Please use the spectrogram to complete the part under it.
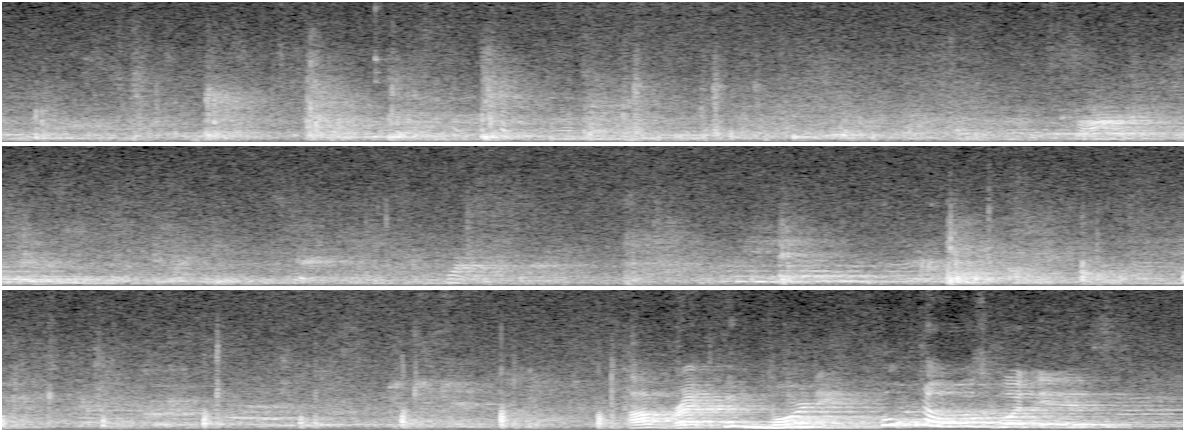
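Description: A woman speaks into a microphone in a large echoing hall.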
